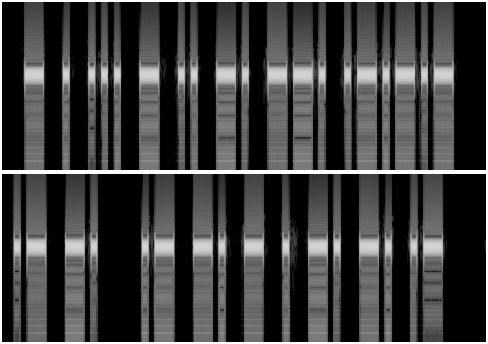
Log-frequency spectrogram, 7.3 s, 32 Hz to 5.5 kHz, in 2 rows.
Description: Morse code, heard as a keyed tone, about 25 wpm, 600 Hz. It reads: TESTING. AN ANTENNA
